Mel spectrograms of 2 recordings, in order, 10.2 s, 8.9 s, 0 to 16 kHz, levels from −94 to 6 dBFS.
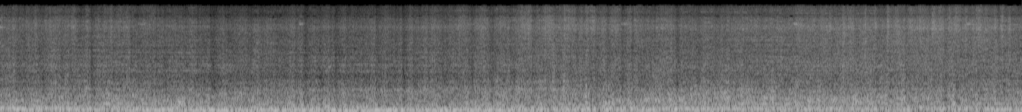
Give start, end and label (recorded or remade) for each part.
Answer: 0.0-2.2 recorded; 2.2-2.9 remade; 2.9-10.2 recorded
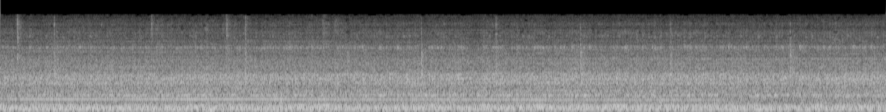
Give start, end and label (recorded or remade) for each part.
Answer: 0.0-8.9 recorded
